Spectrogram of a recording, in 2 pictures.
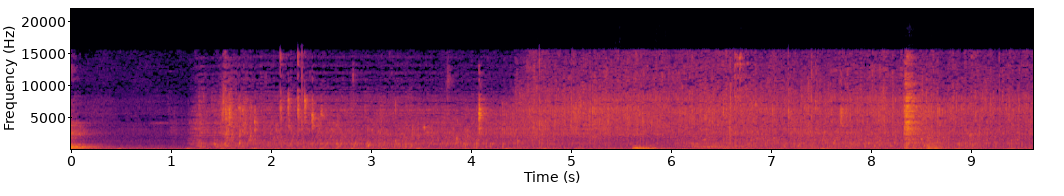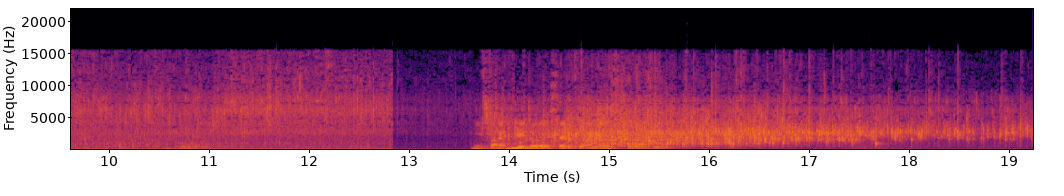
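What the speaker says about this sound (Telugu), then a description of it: "ఇప్పుడు స్టవ్ వెలిగించుకొని బండి పెట్టుకొని డీప్ ఫ్రైకి సరిపోను ఆయిల్ వేసుకోండి ఇందులో ఇప్పుడు గారెలు వేద్దాం" Garelu, lentil fritters, deep fry in hot oil with a dense, steady sizzle and crackle. It drops away briefly near the end, then returns louder and brighter.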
